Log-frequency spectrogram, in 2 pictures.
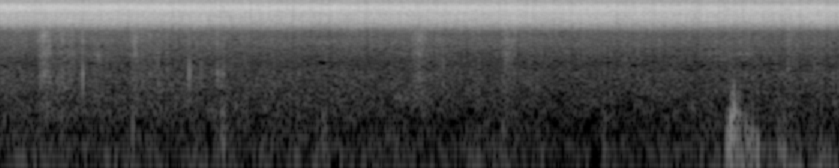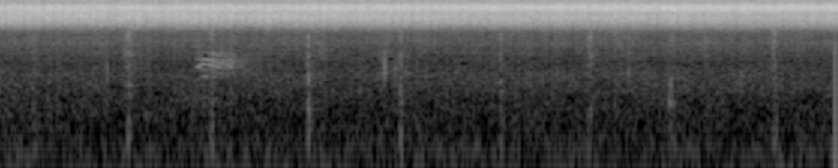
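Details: Cicadas in summer at Oike Park, Tokai City, under strong sunlight: a steady, unbroken high-pitched hissing drone fills the clip, with faint scattered ticks and one brief distant bird call partway through.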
